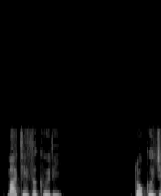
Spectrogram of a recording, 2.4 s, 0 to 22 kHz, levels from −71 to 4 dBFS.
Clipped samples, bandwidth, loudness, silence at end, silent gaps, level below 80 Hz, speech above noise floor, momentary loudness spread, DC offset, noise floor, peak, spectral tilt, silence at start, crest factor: under 0.1%; 8 kHz; -28 LUFS; 0 s; none; -66 dBFS; 45 dB; 9 LU; under 0.1%; -71 dBFS; -8 dBFS; -5 dB/octave; 0.1 s; 20 dB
